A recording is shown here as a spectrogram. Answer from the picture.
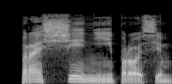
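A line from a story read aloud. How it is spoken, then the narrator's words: Rotten, nasal voice. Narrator (Russian): сказал провалившийся нос гнилым голосом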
